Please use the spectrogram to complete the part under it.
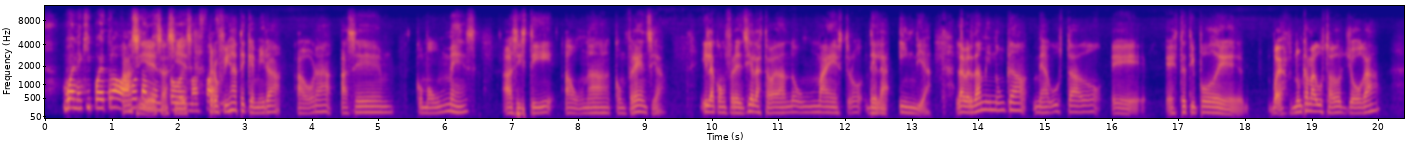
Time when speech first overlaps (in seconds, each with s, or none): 1.1 s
